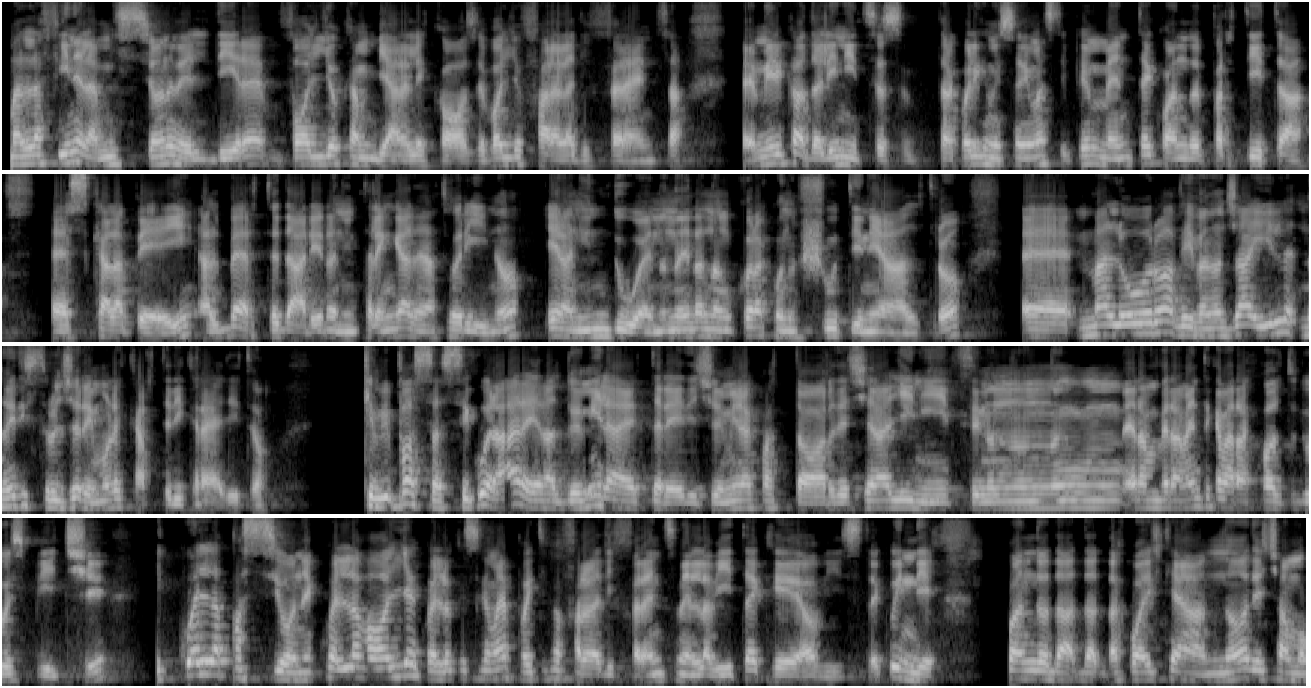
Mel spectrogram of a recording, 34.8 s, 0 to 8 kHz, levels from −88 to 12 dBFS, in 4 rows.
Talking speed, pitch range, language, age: 195 wpm, 115-150 Hz, Italian, 20-39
